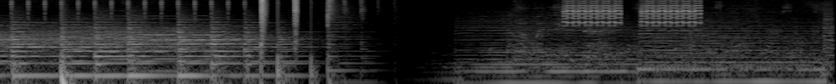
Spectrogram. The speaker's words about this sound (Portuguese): Olha, seu telefone já tava tocando faz tempo.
